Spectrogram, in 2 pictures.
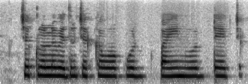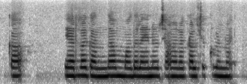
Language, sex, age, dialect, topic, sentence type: Telugu, female, 60-100, Southern, agriculture, statement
